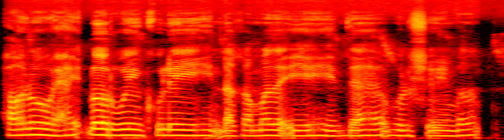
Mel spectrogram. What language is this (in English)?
Somali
